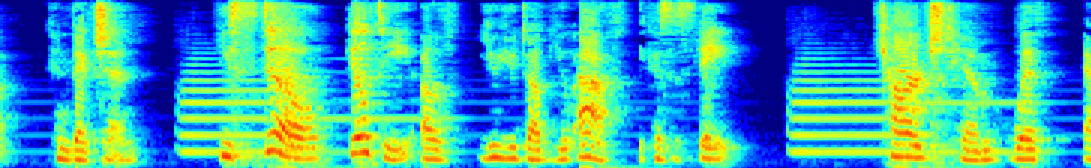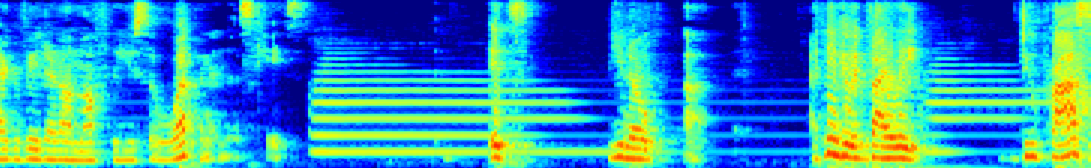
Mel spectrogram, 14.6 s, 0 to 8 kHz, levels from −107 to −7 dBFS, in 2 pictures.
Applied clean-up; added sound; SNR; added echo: classical method log-MMSE.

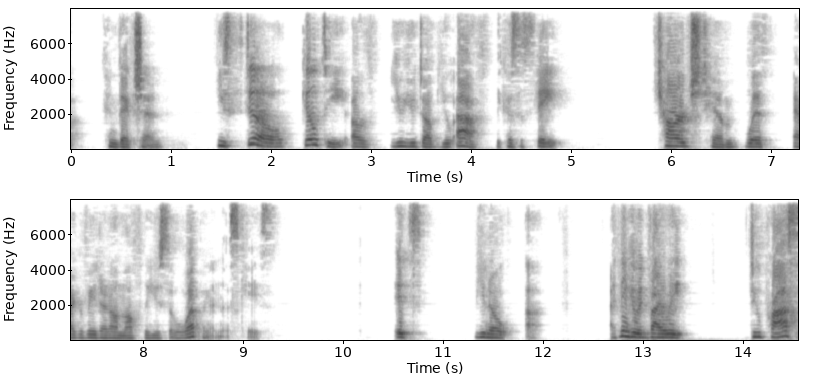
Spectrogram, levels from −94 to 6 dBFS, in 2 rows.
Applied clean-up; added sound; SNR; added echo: neural mask model DeepFilterNet 3.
